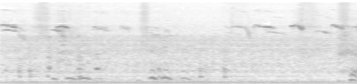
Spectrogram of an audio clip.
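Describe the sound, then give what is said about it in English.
Several purple nano chickens cluck in short, bubbly bursts over a steady low hum, with faint bird chirps higher up in the background. “I raised purple nano chickens.”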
